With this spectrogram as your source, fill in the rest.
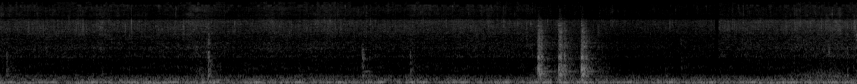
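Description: Mushrooms fry in butter with garlic and chopped chilli, giving a continuous gentle sizzle under quiet stirring, with a brief cluster of utensil scrapes and taps near the end; no voices.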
